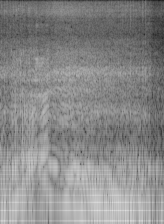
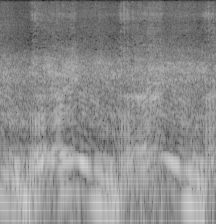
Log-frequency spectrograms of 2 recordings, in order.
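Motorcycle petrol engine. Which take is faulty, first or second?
first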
